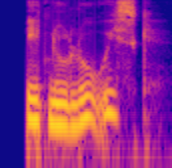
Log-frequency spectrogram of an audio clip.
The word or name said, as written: etnologisk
